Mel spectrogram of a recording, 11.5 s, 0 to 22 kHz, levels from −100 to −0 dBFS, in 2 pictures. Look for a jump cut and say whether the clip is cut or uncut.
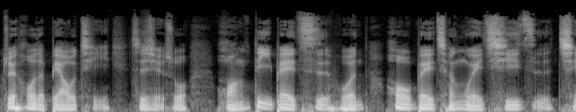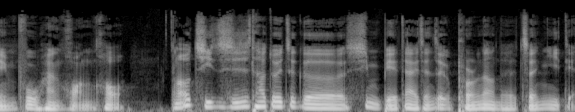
uncut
